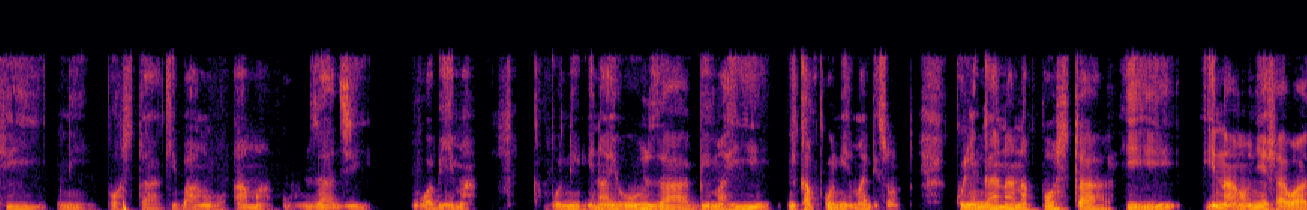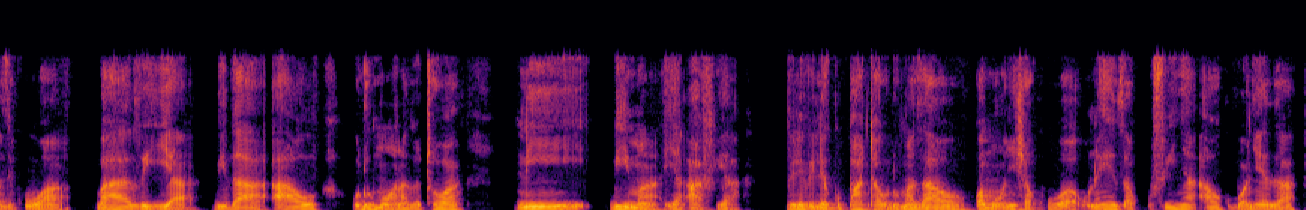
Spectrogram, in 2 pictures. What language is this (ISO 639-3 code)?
swa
